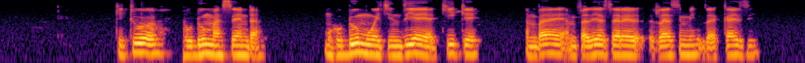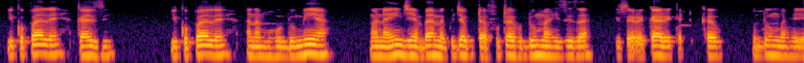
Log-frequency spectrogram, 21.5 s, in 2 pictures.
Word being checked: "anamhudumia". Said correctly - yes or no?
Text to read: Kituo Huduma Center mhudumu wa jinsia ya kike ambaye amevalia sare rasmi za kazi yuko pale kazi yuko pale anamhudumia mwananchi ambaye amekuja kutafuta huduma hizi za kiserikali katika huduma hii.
yes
